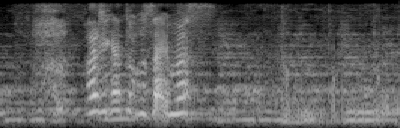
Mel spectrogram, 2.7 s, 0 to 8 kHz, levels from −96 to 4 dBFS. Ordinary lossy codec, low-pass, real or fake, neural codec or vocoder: none; 7.2 kHz; fake; vocoder, 22.05 kHz, 80 mel bands, HiFi-GAN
